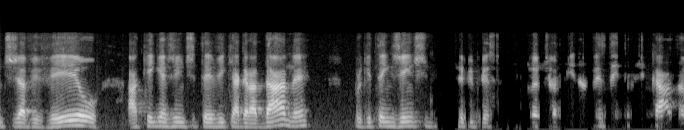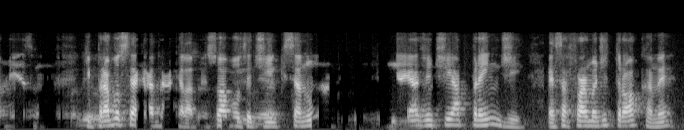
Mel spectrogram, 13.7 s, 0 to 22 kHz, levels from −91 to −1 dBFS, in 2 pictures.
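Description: Speech suppressed in double talk first appears from 4.56 to 7.32 s. The talker's level falls away by as much as about 40 dB, in pieces across roughly three seconds, and the sound turns dull and broken. The likely cause is that the echo canceller heard both sides at once, could not tell the near talker from the loudspeaker echo, and turned the microphone down.

The other side's voice leaking through follows at 7.53 to 7.82 s: a second voice about 15 dB under the talker. This is likely residual loudspeaker sound that the canceller left in the microphone signal.

Suppression returns from 8.21 to 9.20 s, with drops up to about 35 dB. Leakage overlaps it from 8.80 to 9.69 s, again about 15 dB down, so the talker thins out while the far voice surfaces.

A third suppression runs from 9.97 to 11.21 s, dipping about 40 dB. Inside it, from 10.37 to 10.66 s, a faint scrap of the far voice leaks through at about 30 dB below the speech. 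Throughout, the band stops at 8 kHz, consistent with a G.722 call path.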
